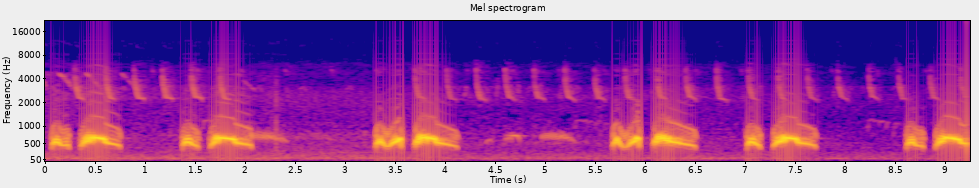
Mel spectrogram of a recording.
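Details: Repeated two-part coos from a spotted dove kept as a trapping lure. A short wavering note is followed by a drawn-out falling croo, with about seven phrases and a soft low coo in a pause. Faint high chirps come from another bird.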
